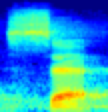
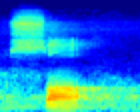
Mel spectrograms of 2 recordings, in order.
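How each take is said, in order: First: The consonant and vowel sound thin and light. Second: The consonant and vowel sound thick and heavy. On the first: The speaker calls it right. "huruf sin tipiskan sa" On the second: The speaker calls it wrong. "bukan so"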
